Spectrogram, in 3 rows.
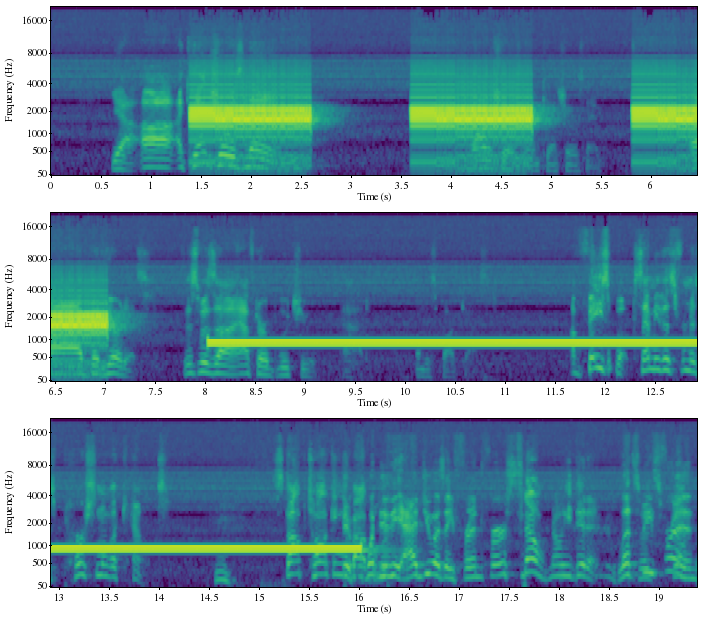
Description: Emergency Alert System (SAME) tones (header bursts, then the 853 and 960 Hz attention tone), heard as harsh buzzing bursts, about 520.83 baud, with speech in English.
